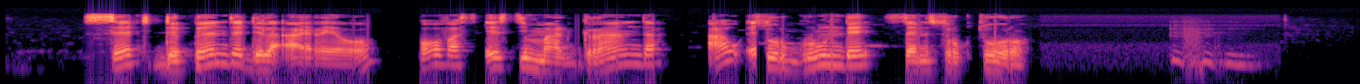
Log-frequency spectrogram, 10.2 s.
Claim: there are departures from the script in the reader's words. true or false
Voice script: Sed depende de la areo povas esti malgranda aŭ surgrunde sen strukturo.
false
